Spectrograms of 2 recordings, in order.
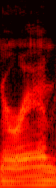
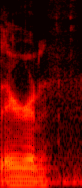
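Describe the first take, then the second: First: The name sounds like the country Iran. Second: The name sounds like the given name Aaron. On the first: The speaker calls it wrong. "I'm saying Iran" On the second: The speaker calls it right. "but I think it's Aaron"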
